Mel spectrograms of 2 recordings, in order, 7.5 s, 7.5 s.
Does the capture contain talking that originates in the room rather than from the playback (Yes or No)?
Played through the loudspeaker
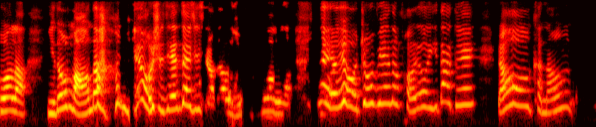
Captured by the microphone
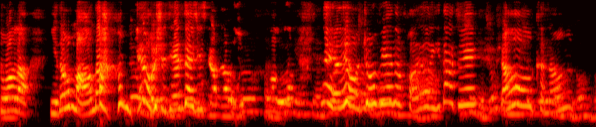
Yes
